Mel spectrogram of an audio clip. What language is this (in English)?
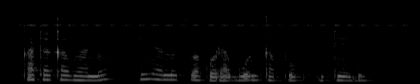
Luo (Kenya and Tanzania)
